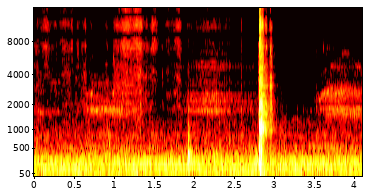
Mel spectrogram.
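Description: A metal steelbook Blu-ray case being handled and opened: faint rubbing, a small click about two seconds in, and a sharper click near three seconds in as the case comes open.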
